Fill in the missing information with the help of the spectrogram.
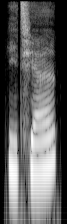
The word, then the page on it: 以前: yǐ qián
